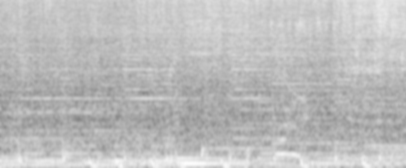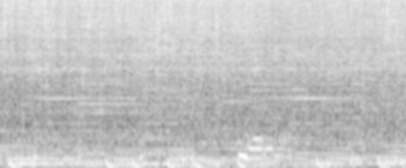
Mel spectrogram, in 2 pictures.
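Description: Minced garlic and ginger sizzling in hot olive oil in a frying pan, stirred with a slotted spatula. The sizzle grows stronger about halfway through.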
